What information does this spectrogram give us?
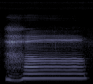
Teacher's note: is ha it is just like the English letter H sound ha is a light sound and vocal sound letter it is pronounced from the deepest part of the throat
